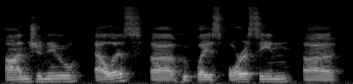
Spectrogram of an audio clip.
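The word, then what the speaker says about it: Aunjanue Ellis: at her name and i believe it's pronounced anjanu ellis uh who plays oracine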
